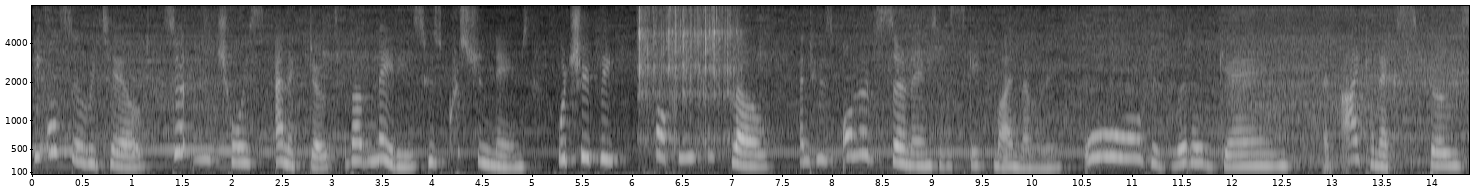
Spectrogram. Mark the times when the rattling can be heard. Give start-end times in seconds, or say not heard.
6.0-7.1.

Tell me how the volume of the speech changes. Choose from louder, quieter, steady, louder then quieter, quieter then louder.
steady.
